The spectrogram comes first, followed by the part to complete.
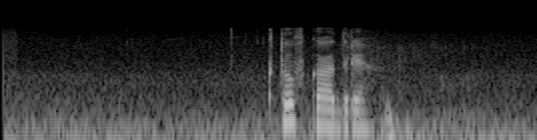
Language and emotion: Russian, neutral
